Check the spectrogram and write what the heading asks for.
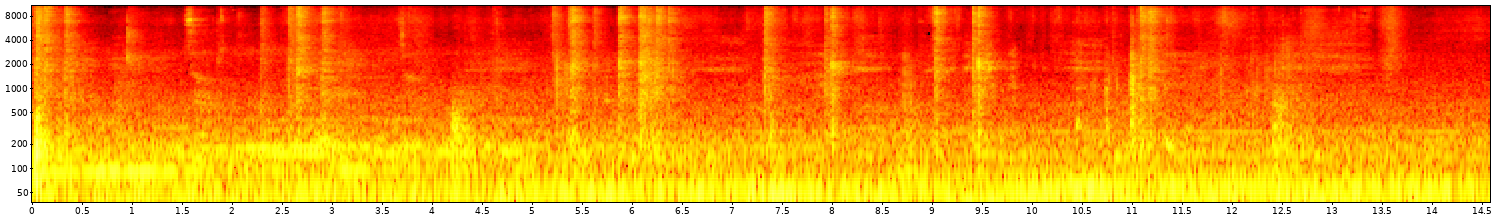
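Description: A chiropractor's hands manipulating a patient's foot and ankle: a sharp click right at the start, then scattered smaller clicks and knocks, over a low steady hum.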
